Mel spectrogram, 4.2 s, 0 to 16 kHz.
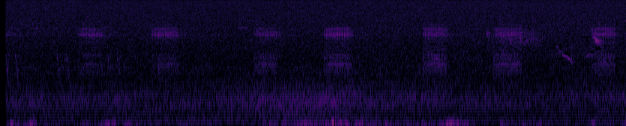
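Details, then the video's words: Corn crake calling at night in Kiili parish on 14 June 2021, recorded at 01:35: rasping, paired dry bursts repeated about twice a second, fairly faint over a steady low rumble. "Rukkirääk Kiili vallas rääkumas"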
